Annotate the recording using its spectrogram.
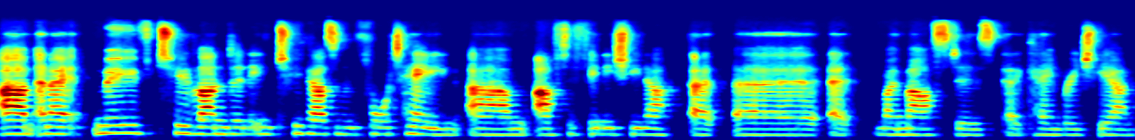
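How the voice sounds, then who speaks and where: With an Australian accent, this voice moves at a fairly slow pace in a monotone, flat intonation, its bright, sharp tone rising and falling in big swings of loudness. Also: woman, fairly low pitch for a woman. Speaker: arbitration lawyer. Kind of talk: interview.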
